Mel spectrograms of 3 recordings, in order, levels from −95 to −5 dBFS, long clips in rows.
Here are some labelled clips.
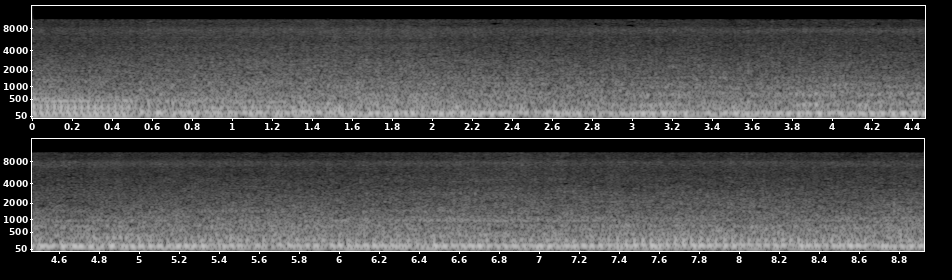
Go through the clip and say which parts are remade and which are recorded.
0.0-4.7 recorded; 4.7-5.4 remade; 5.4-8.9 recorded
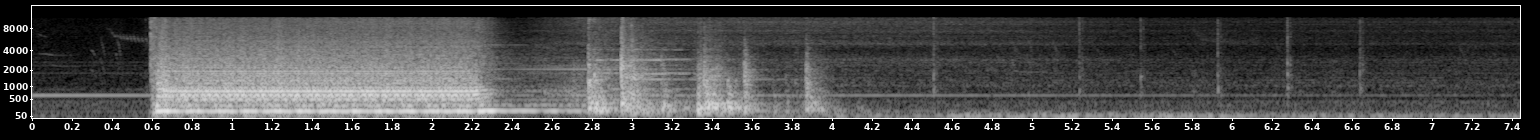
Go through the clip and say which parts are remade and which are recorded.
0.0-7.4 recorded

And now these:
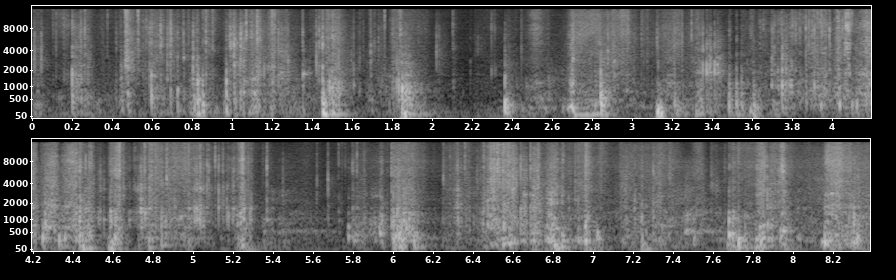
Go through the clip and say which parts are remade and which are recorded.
0.0-3.4 remade; 3.4-4.5 recorded; 4.5-8.4 remade

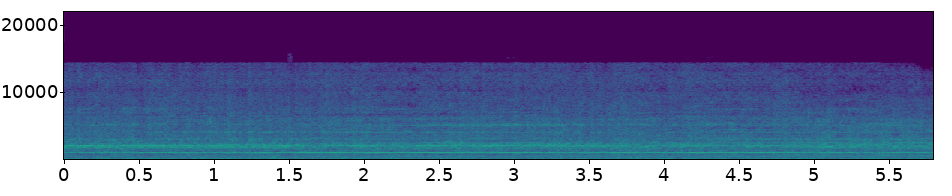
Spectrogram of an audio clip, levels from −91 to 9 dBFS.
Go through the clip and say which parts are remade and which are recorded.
0.0-1.8 recorded; 1.8-3.2 remade; 3.2-3.8 recorded; 3.8-5.8 remade

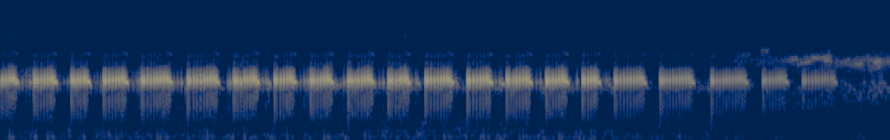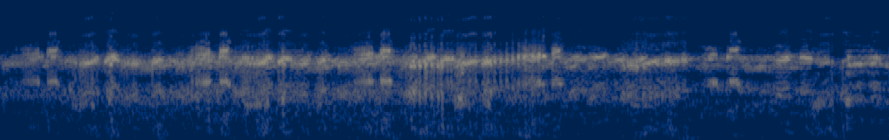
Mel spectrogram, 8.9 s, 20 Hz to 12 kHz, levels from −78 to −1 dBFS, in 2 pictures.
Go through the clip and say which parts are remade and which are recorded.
0.0-7.0 recorded; 7.0-8.0 remade; 8.0-8.9 recorded

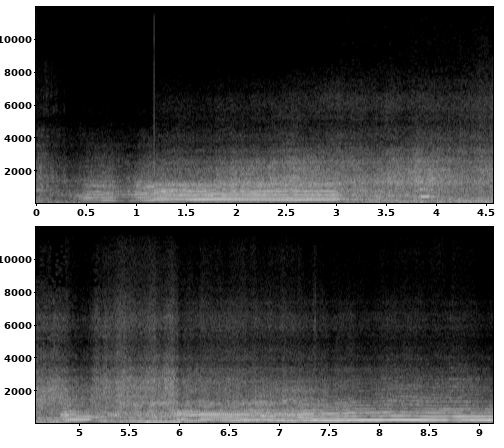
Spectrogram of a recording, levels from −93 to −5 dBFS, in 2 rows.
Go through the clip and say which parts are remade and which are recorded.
0.0-5.3 recorded; 5.3-9.1 remade

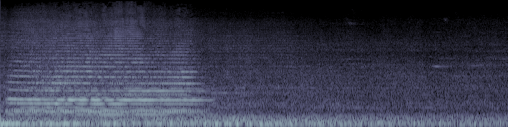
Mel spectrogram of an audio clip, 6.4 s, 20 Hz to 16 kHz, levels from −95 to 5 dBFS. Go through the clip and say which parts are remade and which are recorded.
0.0-0.7 remade; 0.7-2.6 recorded; 2.6-3.9 remade; 3.9-6.4 recorded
